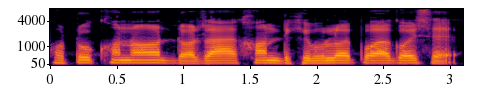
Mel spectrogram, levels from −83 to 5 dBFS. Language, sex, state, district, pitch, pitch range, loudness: Assamese, male, Assam, Sonitpur, 125 Hz, 125-135 Hz, -15 LUFS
